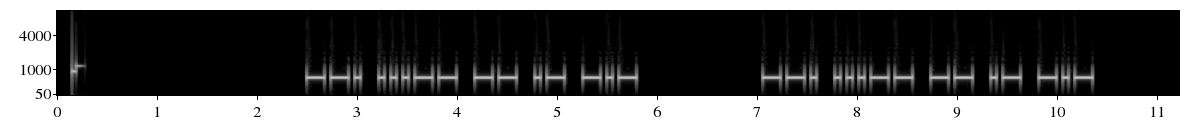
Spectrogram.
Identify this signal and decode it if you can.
Morse code, heard as a keyed tone, about 20 wpm, 700 Hz. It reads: G3MAK G3MAK
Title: DXCC-100 Call Signs - 5 Characters - Repeated 2x - 20wpm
